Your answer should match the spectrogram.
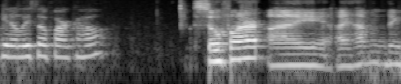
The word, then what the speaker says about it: Cathal: So my name is Cathal.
